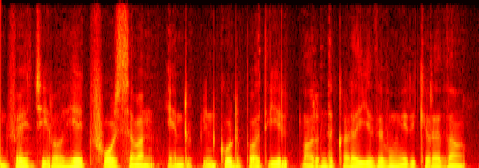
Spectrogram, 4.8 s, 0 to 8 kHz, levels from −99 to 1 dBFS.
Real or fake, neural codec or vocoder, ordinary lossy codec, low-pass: fake; codec, 16 kHz, 0.8 kbps, ZipCodec; none; none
